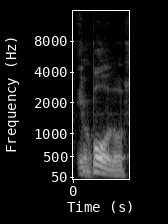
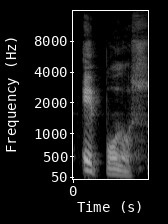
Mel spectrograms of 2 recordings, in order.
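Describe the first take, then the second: First: The stress is on the second syllable. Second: The stress is on the first syllable. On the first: The speaker calls it right. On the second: The speaker calls it wrong. "no se pronuncia épodos"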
